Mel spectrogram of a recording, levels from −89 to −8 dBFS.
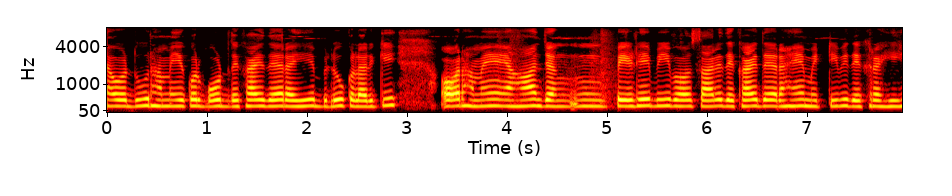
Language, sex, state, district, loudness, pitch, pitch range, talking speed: Hindi, female, Maharashtra, Aurangabad, -30 LUFS, 220 Hz, 215-225 Hz, 225 wpm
